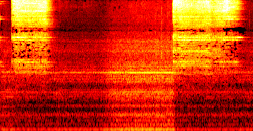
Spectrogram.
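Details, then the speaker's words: Cook's cat claw bandsaw blade sharpener, stone fed slowly through the tooth and gullet for a full sweep: two smooth, even grinding passes about three seconds apart over a steady motor hum. Normal grinding sweep. "that sounded pretty good that sound like a good sweet"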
